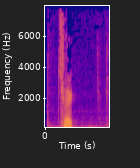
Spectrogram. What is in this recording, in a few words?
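"tshuek4", Teochew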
